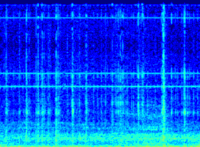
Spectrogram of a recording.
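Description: Vintage Sanyo valve-era television's speaker giving a faint steady hiss over a low mains hum, with slight crackling.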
